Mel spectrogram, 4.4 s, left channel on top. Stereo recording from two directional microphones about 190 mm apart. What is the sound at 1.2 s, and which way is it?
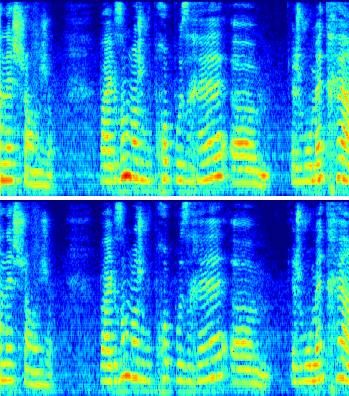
A woman's voice, 45° left (ahead or behind).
